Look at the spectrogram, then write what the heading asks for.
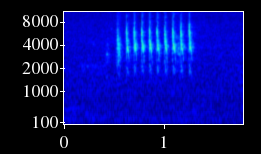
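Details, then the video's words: Short, fast trill of about ten clipped high notes from a sunbird (kolibri ninja), part of Indonesian songbird training material; quiet background otherwise. "MASTERAN BURUNG KOLIBRI NINJA MEWAH"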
